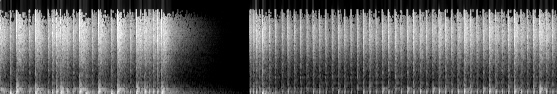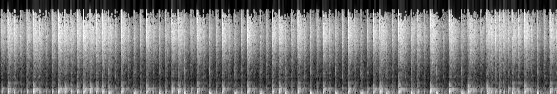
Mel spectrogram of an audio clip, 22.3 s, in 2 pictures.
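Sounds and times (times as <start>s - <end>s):
kick drum: 0.0s - 3.8s, 5.1s - 6.1s, 12.4s - 22.2s
drum brushes: 0.0s - 4.0s, 5.0s - 22.2s.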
